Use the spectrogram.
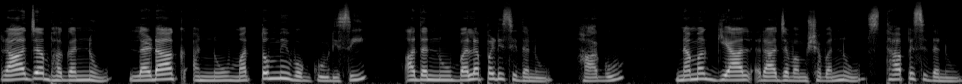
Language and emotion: Kannada, neutral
